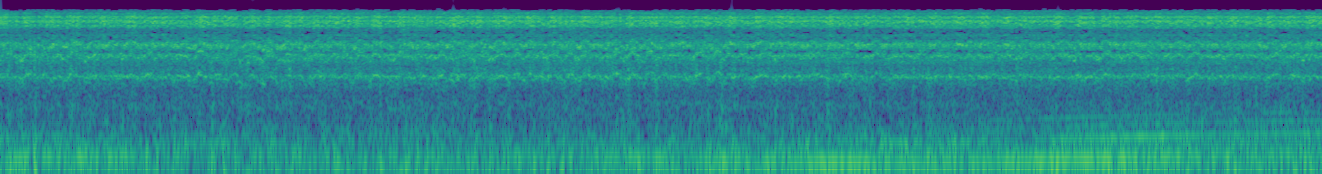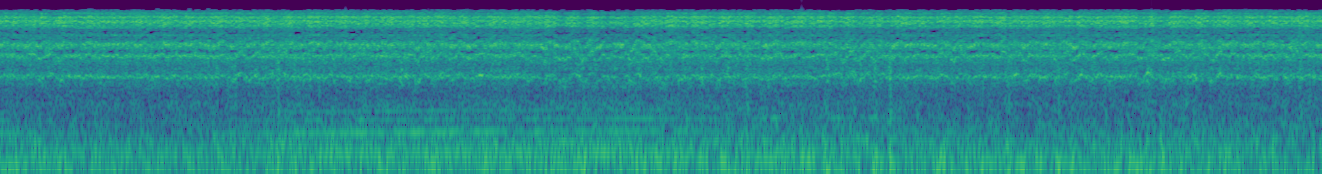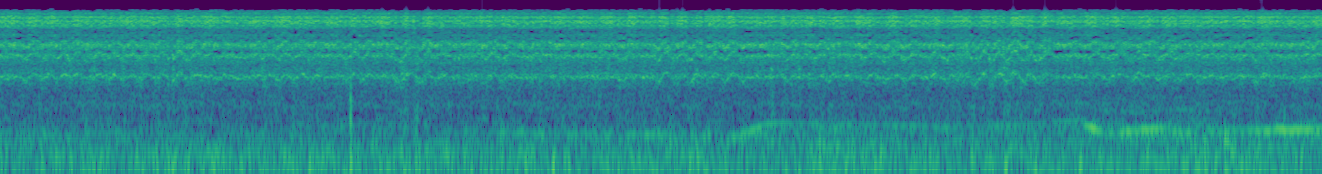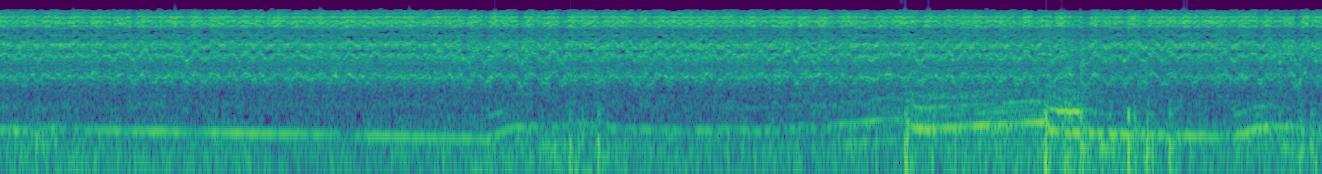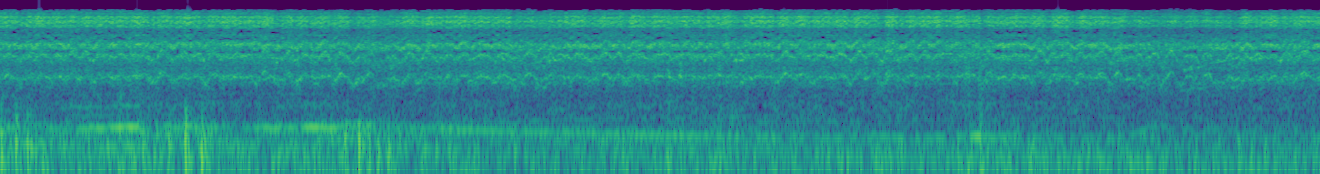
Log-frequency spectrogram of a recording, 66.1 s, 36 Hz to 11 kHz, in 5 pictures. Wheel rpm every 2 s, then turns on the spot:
230, 220, 230, 230, 230, 230, 230, 240, 240, 220, 230, 230, 230, 230, 240, 230, 230, 230, 230, 230, 230, 230, 230, 230, 230, 230, 230, 230, 220, 230, 230, 230, 210.
none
